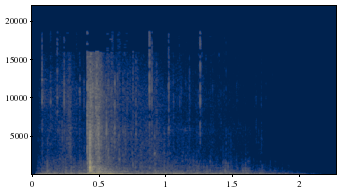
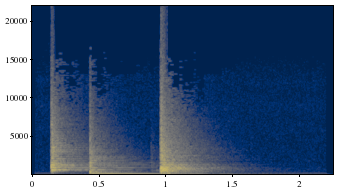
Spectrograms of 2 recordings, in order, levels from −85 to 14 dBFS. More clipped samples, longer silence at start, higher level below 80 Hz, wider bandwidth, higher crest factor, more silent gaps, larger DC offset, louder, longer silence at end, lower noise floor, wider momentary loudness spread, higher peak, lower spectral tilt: second, under 0.1% vs 0.8%; about the same, 0.05 s vs 0.15 s; first, -34 dBFS vs -48 dBFS; second, 18 kHz vs over 20 kHz; first, 24 dB vs 16 dB; neither; neither; second, -29 LUFS vs -14 LUFS; second, 0.1 s vs 0.9 s; second, -49 dBFS vs -59 dBFS; first, 21 LU vs 15 LU; about the same, -2 dBFS vs 0 dBFS; about the same, -3.5 dB/octave vs -3 dB/octave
